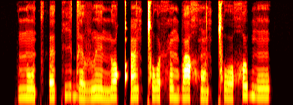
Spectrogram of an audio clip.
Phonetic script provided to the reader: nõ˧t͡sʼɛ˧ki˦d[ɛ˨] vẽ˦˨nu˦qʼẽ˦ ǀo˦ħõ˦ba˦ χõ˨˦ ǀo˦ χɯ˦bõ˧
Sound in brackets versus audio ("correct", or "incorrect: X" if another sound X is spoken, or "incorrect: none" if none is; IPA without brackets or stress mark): correct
